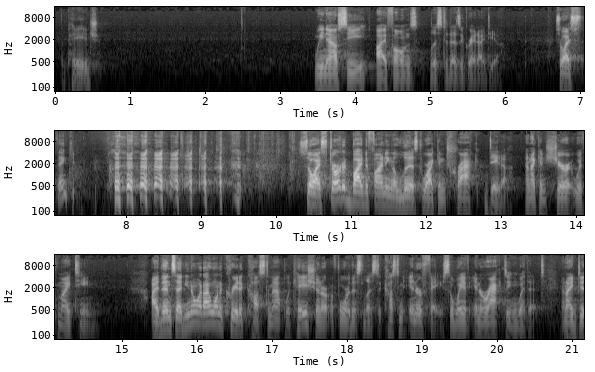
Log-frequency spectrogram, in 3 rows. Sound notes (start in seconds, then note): 7.8 laugh; 8.6 applause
